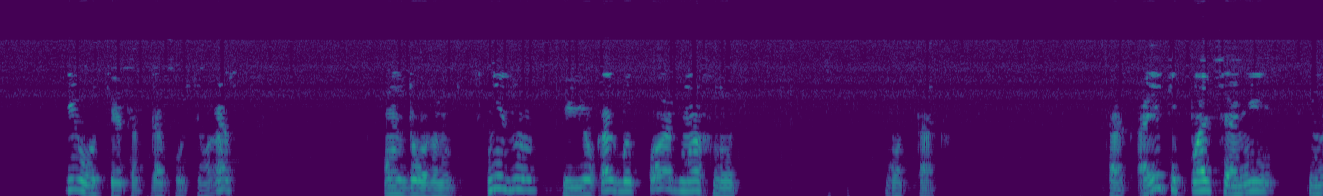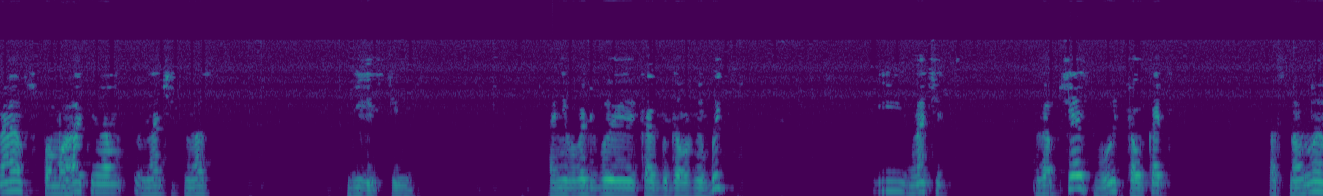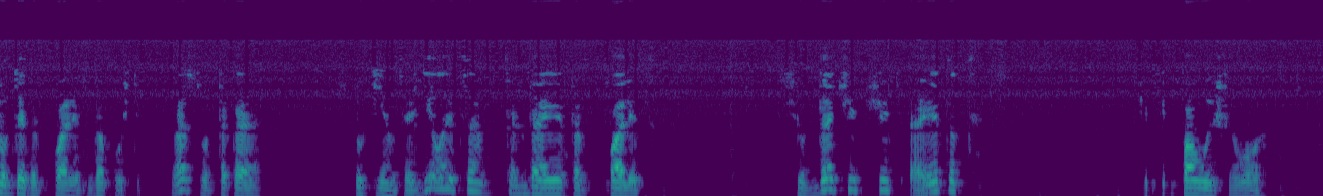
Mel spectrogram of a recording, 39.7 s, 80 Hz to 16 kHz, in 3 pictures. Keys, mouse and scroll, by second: 1.1 click, 1.5 r, 6.1 r, 8.0 click, 8.4 r, 11.2 middle click, 13.7 r, 16.6 click, 17.4 r, 18.6 middle click, 20.9-22.6 middle drag, 23.9 click, 24.5 r, 26.6 middle click, 27.7 r, 31.7 click, 32.2 middle click, 32.9 r, 35.4 click, 36.4 click, 37.5 r.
